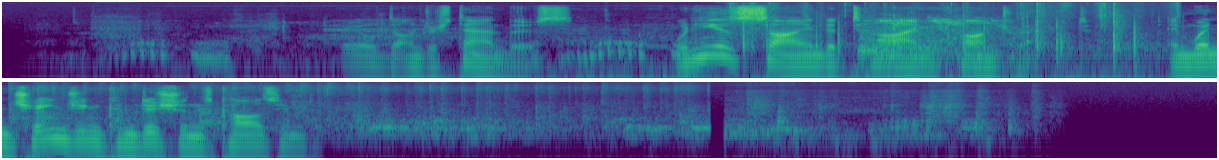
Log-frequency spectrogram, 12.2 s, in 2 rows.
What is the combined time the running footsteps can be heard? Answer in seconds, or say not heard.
2 s.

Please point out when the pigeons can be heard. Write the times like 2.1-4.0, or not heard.
0.1-11.4.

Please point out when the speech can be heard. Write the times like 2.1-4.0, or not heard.
1.7-7.6.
